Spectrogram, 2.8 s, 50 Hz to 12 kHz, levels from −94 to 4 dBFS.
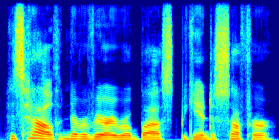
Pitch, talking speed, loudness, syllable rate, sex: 175 Hz, 170 wpm, -18 LUFS, 4.8 syllables/s, female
